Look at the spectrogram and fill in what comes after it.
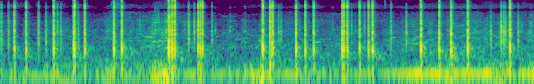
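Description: Fireworks going off in quick succession: an irregular string of sharp bangs and pops, several a second, over a steady low rumble.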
